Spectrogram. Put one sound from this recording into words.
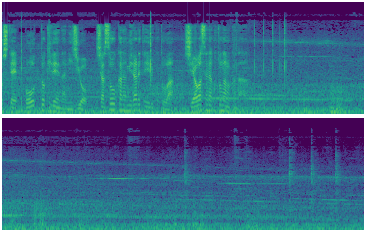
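A train rumbles low and steady along the tracks.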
